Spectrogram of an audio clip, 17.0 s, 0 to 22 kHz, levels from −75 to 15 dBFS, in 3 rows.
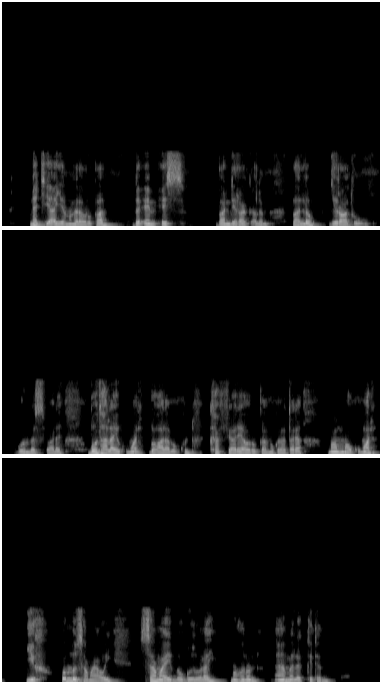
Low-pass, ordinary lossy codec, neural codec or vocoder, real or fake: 7.2 kHz; AAC, 48 kbps; codec, 16 kHz, 8 kbps, FunCodec, trained on Chinese and English, 25 frames a second; fake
